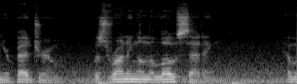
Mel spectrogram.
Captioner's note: ceiling fan sound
